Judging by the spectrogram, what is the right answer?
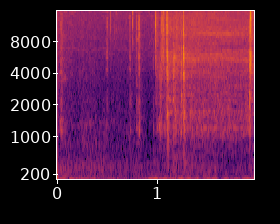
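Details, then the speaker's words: iMac G4 CD drive tray after fitting a replacement belt of the correct diameter but slightly thinner: small plastic clicks and short whirs as the tray opens and closes. Normal tray operation. "yep see if it closes all right I think that'll work"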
